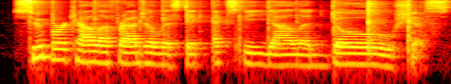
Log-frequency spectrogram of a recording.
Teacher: That do is longer than the rest of all the other syllables. It's twice as long. It takes up 2 beats.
